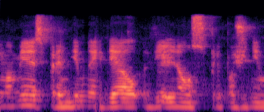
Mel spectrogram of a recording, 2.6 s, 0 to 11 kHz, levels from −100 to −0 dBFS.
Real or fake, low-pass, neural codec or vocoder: real; 7.2 kHz; none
